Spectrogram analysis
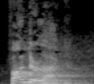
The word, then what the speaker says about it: Fond du Lac: They told me that's the way you pronounce it, so I hope I got it right.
